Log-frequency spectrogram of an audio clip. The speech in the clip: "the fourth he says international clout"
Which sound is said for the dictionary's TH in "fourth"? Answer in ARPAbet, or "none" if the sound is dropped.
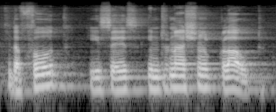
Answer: T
